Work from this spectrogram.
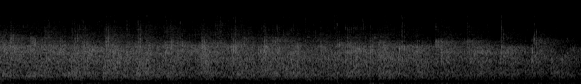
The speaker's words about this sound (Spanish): Dale un aplauso al Señor todavía, pues, hermano amado.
